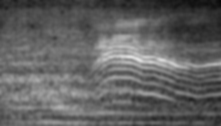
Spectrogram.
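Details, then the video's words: Domestic cat greeting a visitor it meets only weekly, meowing for attention: a single long meow, swelling upward midway and sliding down at the end, over a constant low humming background. "I Enjoying Talk With Cat, He Meowing So Special"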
